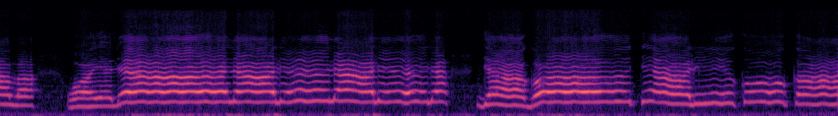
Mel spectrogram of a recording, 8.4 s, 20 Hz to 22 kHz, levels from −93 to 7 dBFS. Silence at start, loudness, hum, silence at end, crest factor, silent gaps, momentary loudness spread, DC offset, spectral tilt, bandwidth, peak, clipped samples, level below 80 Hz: 0 s; -28 LUFS; none; 0 s; 14 dB; none; 14 LU; under 0.1%; -3 dB/octave; 14 kHz; -14 dBFS; under 0.1%; -60 dBFS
